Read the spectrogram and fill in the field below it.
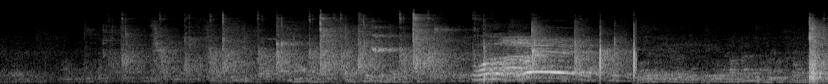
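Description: A ping-pong ball clicks back and forth off paddles and a table in an echoing hall.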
